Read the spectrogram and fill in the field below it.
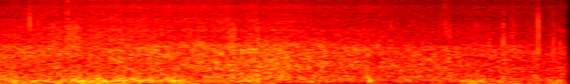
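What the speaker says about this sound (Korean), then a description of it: "거대한 파도가 도로를 덮치고" Huge waves from Typhoon Hinnamnor crashing over a coastal road at Haeundae's Marine City in Busan, a loud continuous roar of surf mixed with heavy wind buffeting.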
